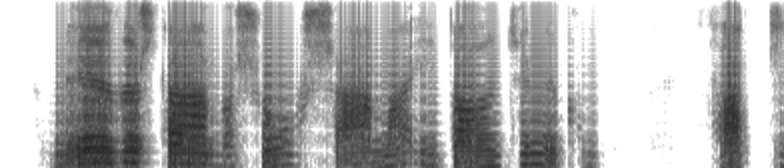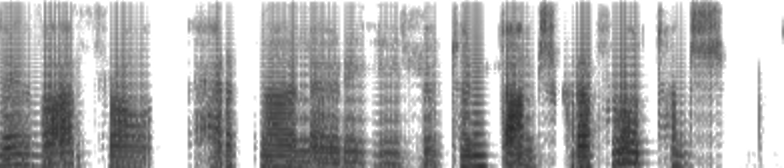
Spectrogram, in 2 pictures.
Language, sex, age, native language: Icelandic, male, 30-39, Icelandic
